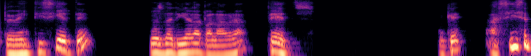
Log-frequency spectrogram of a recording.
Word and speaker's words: pez: Entonces, en español medieval se escribía P-E-Z, pero se pronunciaba peds. ¿Ok? Y en español moderno también escribimos pez con Z, ¿verdad? Pero en español moderno decimos pez.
